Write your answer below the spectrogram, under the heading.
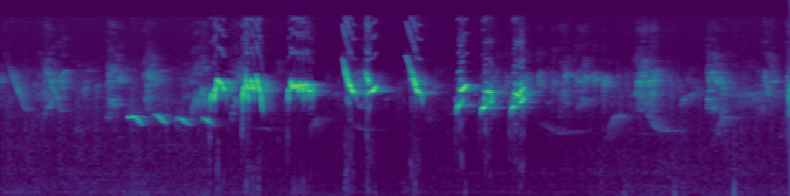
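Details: Greater green leafbird singing in the clear 'tembakan' style: a rapid, varied run of sharp high chirps and slurred whistles, with a short series of lower even notes near the start, then loud clipped bursts packed closely together.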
